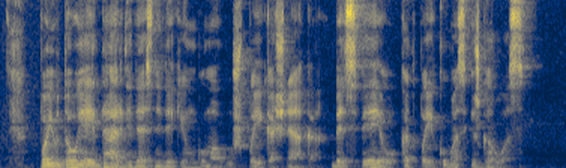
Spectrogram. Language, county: Lithuanian, Vilnius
